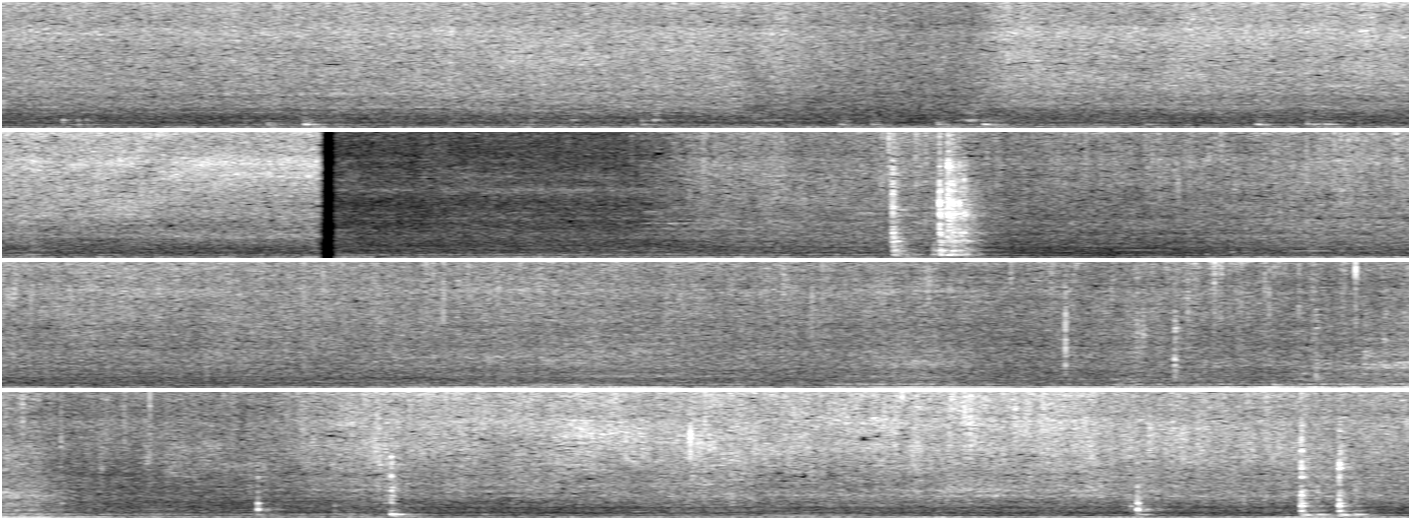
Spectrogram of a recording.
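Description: Pork ribs sizzling as they pan-fry in a wok, with a spatula stirring and knocking against the pan now and then, loudest about twelve seconds in.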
